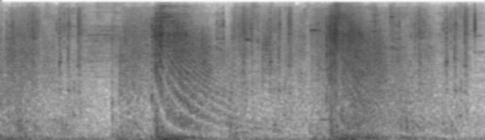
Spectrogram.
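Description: Two loud, sharp sniper rifle blasts from an amped weapon in an Unreal Tournament match, each followed by a ringing, sweeping tail, spaced about a second and a half apart over constant game noise.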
